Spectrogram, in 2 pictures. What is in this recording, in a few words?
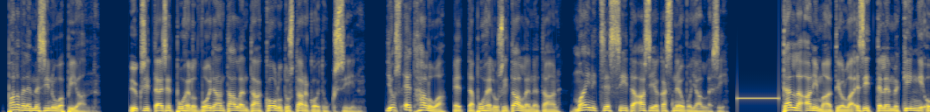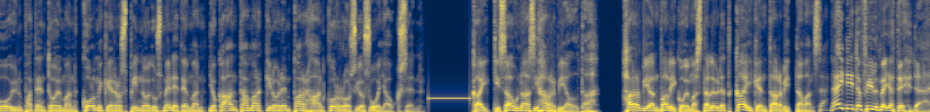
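e-learning, Finnish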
